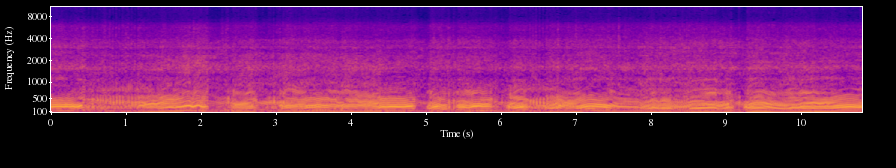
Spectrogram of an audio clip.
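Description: KTM 300 two-stroke dirt bike engine revving up and down under constantly changing throttle while climbing a rocky trail, its pitch rising and falling without pause. The throttle is chopped briefly about two, five and nine seconds in.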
